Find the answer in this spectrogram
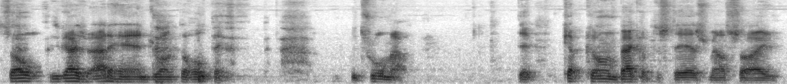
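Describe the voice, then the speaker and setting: A man's voice: low-pitched, creaky. A man in his sixties hosting a casual chat, telling stories animatedly and acting out the voices of the people in them. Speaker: host.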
